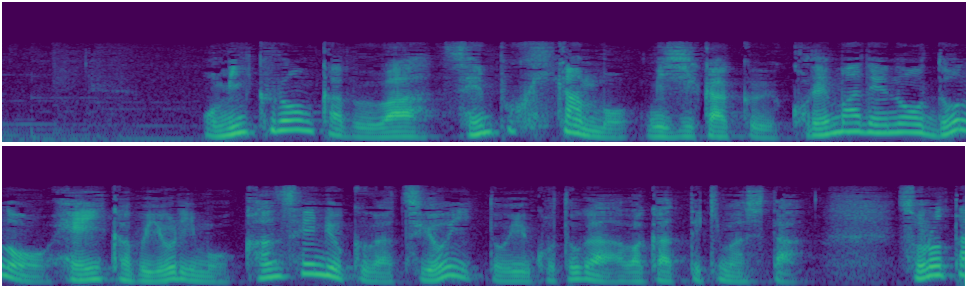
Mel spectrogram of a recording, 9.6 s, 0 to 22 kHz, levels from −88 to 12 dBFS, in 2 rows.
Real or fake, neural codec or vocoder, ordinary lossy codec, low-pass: real; none; none; none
